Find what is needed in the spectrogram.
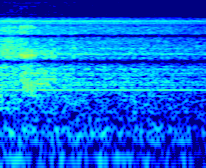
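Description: Near silence: steady room hiss, with one faint, brief rustle about a quarter second in.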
